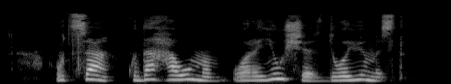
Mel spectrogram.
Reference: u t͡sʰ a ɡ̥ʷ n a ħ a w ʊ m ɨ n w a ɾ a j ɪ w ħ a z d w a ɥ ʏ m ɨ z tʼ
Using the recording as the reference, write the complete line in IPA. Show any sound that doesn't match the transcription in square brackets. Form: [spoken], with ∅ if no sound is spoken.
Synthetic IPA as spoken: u t͡sʰ a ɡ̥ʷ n a ħ a w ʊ m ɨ [m] w a ɾ a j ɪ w [ʃ] a z d w a ɥ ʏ m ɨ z tʼ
